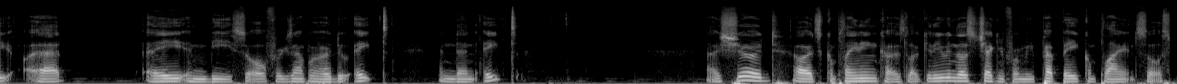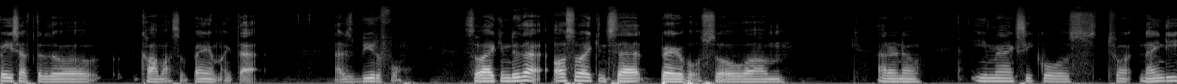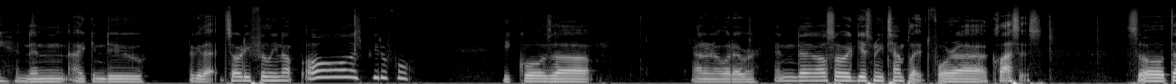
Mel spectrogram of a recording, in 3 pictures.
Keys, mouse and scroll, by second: 3.4-5.5 typing, 5.9 ctrl+shift+s, 7.0 ctrl+b, 13.3 space, 13.9 ctrl+x, 14.0 ctrl+s, 14.8 click, 17.1 Return, 21.0-24.1 typing, 23.4 Return, 27.1 Return, 27.9 space, 28.0 =, 28.1 space, 29.6-30.5 typing, 31.0 Return, 32.6-33.7 typing, 34.0 Return, 34.5 Tab.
